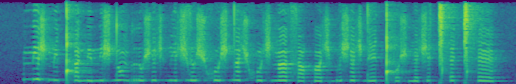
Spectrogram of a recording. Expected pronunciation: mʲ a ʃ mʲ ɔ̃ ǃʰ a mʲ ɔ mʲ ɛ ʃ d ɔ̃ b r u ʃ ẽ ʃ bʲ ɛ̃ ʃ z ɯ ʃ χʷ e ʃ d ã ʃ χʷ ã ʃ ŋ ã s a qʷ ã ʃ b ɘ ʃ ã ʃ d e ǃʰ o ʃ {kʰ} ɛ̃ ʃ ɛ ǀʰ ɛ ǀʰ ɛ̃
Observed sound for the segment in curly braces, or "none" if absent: ŋ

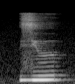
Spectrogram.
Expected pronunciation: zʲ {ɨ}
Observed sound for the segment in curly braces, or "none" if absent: ɨ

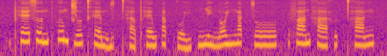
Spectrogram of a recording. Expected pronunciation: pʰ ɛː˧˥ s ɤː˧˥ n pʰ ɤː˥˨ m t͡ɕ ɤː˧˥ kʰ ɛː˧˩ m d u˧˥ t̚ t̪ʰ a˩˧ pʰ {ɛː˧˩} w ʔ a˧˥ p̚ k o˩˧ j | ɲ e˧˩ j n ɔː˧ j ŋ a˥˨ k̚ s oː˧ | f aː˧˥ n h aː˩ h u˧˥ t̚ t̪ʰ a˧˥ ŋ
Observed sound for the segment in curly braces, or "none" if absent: ɛː˧˥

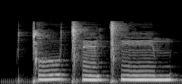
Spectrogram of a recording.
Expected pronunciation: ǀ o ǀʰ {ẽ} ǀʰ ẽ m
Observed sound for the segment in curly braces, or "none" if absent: ɛ̃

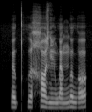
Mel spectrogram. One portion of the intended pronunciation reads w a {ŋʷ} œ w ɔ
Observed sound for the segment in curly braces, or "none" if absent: ŋʷ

